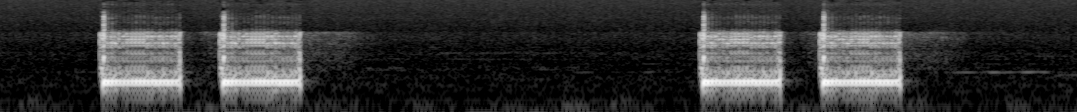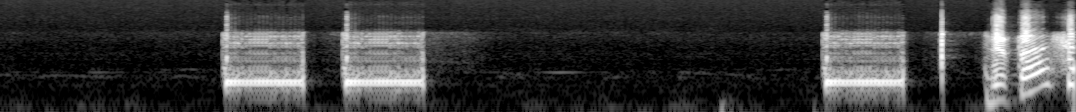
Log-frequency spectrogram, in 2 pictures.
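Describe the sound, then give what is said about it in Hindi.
A telephone ringback tone, a steady double ring repeating four times with pauses between, clear and never answered. A short warbling electronic burst cuts in right at the end. “आप जिस व्यक्ति को कॉल कर रहे हैं वह अभी कॉल नहीं ले पा रहे हैं कृपया कुछ समय बाद कॉल करें क्यों क्यों क्यों क्यों ऐसा भी क्या काम है कि आप किसी का फोन नहीं पिक कर सकते”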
